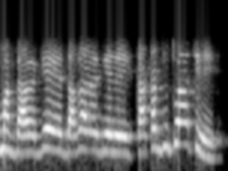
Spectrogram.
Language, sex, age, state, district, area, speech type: Bengali, female, 45-60, West Bengal, Darjeeling, rural, conversation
